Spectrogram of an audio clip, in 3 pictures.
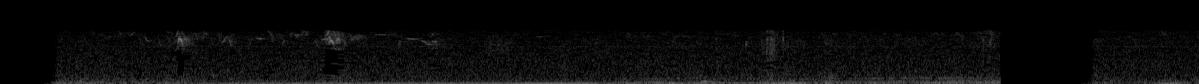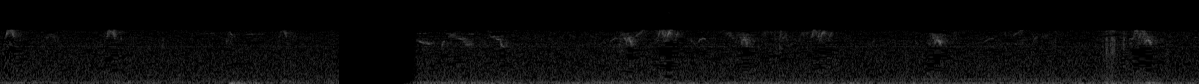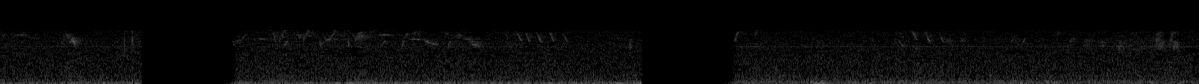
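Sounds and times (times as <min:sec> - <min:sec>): microphone hiss: 0:00.6 - 0:10.0, 0:10.9 - 0:15.4, 0:16.2 - 0:25.4, 0:31.3 - 0:35.9
songbirds chirping: 0:00.6 - 0:10.0, 0:11.0 - 0:15.3, 0:16.1 - 0:25.4, 0:26.3 - 0:30.4, 0:31.3 - 0:35.9
steady hiss: 0:31.3 - 0:35.9.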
